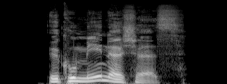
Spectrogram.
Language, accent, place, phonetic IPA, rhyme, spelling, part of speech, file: German, Germany, Berlin, [økuˈmeːnɪʃəs], -eːnɪʃəs, ökumenisches, adjective, De-ökumenisches.ogg
- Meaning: strong/mixed nominative/accusative neuter singular of ökumenisch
